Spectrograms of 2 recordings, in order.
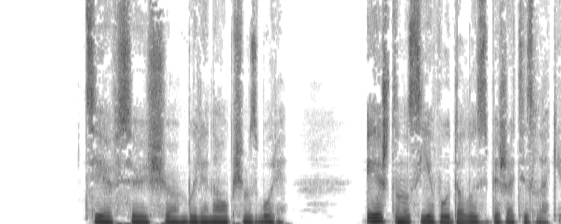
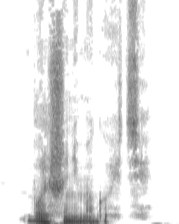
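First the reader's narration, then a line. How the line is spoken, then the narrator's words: Hoarse. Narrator (Russian): хрипло сказал он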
